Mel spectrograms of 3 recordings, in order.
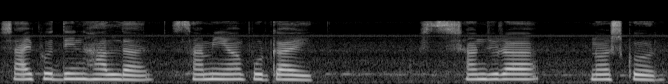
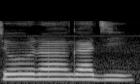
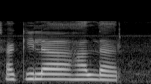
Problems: constant background noise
